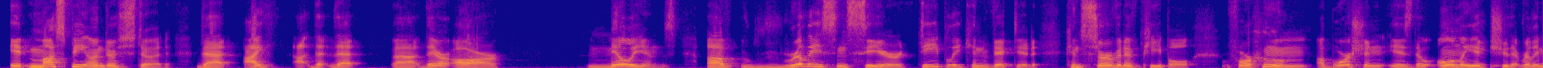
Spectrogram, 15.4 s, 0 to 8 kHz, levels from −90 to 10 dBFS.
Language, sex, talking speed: English, male, 110 wpm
